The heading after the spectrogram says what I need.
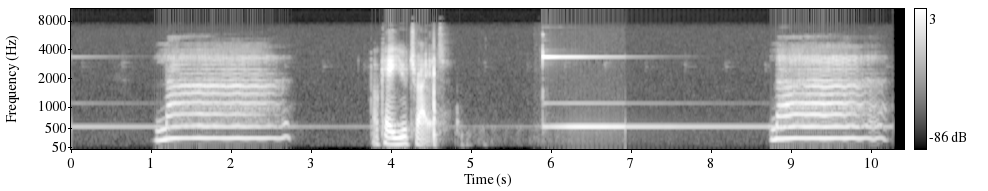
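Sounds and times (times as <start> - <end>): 
struck tuning fork ringing with a pure sustained tone: 0.0 - 1.3, 5.9 - 9.9
speech: 1.0 - 1.9, 3.8 - 4.8, 8.7 - 10.0.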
